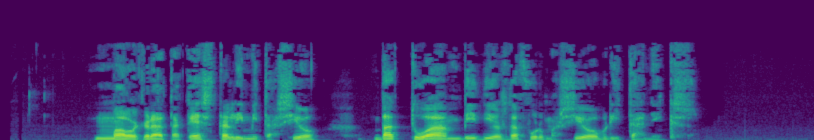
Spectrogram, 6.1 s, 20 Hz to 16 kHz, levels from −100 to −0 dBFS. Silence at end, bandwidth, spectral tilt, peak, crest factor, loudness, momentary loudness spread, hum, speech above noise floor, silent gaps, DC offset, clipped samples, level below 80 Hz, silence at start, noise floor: 0.95 s; 11.5 kHz; -5 dB/octave; 0 dBFS; 22 dB; -21 LUFS; 16 LU; none; 51 dB; none; under 0.1%; under 0.1%; -62 dBFS; 0.7 s; -72 dBFS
